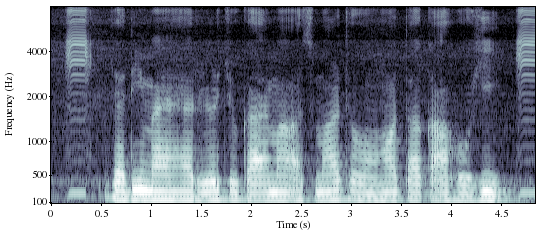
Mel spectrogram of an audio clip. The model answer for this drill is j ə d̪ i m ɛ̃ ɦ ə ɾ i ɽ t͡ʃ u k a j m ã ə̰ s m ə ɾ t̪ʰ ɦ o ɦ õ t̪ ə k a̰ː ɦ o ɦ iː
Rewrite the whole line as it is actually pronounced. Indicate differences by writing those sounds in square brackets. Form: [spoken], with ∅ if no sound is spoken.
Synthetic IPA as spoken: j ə d̪ i m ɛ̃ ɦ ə ɾ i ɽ t͡ʃ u k a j m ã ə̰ s m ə ɾ t̪ʰ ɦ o ɦ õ t̪ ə k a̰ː ɦ o ɦ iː

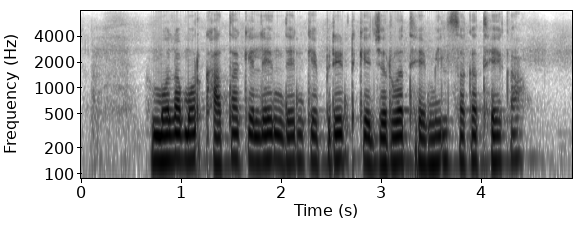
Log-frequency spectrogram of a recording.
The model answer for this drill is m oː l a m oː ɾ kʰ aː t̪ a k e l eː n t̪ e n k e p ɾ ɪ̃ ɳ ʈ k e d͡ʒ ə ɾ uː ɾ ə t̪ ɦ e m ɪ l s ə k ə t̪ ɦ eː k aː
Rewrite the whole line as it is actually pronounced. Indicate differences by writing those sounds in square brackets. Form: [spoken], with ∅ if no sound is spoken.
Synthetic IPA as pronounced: m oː l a m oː ɾ kʰ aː t̪ a k e l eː n [d̪] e n k e p ɾ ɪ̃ ɳ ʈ k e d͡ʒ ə ɾ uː ɾ ə t̪ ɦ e m ɪ l s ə k ə t̪ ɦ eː k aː

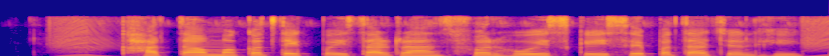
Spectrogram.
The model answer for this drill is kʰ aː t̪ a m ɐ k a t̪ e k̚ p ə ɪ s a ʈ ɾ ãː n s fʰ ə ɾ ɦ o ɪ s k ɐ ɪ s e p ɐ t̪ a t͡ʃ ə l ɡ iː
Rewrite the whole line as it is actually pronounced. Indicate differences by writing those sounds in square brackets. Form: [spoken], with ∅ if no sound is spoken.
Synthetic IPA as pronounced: kʰ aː t̪ a m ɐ k [ə] t̪ e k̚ p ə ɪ s a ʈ ɾ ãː n s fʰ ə ɾ ɦ o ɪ s k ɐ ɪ s e p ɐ t̪ a t͡ʃ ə l ɡ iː

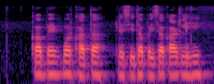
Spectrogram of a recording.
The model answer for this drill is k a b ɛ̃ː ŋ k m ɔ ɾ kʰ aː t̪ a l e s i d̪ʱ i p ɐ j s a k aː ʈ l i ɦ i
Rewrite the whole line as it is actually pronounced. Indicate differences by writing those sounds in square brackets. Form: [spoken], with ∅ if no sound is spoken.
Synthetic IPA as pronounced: k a b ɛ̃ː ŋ k m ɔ ɾ kʰ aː t̪ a l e s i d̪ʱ [a] p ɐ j s a k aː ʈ l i ɦ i

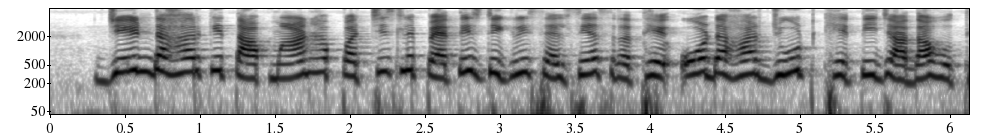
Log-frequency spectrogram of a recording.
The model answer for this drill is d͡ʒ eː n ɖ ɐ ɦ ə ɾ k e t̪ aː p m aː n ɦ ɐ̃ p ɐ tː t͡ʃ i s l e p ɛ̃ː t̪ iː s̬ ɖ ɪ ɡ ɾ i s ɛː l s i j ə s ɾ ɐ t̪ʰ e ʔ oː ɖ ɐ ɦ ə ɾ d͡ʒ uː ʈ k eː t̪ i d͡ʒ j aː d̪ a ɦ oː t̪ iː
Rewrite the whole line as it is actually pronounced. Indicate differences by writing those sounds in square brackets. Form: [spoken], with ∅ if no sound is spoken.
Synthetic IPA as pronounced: d͡ʒ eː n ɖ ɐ ɦ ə ɾ k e t̪ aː p m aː n ɦ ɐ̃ p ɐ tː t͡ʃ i s l e p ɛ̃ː t̪ iː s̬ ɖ ɪ ɡ ɾ i s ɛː l s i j ə s ɾ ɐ t̪ʰ e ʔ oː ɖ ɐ ɦ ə ɾ d͡ʒ uː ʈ [kʰ] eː t̪ i d͡ʒ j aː d̪ a ɦ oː t̪ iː

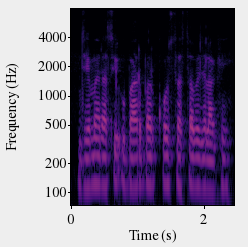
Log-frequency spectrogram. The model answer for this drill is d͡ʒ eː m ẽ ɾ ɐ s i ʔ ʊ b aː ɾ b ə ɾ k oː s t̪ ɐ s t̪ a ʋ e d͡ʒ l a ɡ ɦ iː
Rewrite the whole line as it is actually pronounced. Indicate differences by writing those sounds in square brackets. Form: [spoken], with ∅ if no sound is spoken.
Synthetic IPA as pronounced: d͡ʒ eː m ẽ ɾ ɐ s i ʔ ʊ b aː ɾ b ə ɾ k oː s [d̪] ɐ s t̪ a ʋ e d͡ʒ l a ɡ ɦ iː

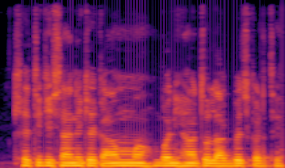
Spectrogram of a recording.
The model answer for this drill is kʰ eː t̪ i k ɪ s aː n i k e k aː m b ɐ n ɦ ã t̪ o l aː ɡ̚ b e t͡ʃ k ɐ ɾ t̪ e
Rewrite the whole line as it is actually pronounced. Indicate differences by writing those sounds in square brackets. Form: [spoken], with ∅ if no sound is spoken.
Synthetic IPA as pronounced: kʰ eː t̪ i k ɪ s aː n i k e k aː m b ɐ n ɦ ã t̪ o l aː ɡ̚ b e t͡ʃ k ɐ ɾ t̪ e

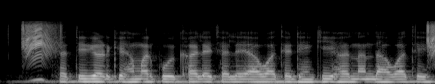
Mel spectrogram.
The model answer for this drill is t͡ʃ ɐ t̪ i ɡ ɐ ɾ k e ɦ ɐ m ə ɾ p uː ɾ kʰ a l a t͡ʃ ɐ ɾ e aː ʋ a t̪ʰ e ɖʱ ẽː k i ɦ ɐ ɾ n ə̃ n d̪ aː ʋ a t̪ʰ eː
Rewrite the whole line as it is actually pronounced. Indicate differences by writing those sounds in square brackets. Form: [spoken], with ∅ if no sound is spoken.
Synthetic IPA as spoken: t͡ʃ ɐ t̪ i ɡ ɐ [ɽ] k e ɦ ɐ m ə ɾ p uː ɾ kʰ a l [e] t͡ʃ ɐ [l] e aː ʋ a t̪ʰ e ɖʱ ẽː k i ɦ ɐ ɾ n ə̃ n d̪ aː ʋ a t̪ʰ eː

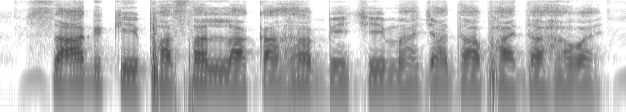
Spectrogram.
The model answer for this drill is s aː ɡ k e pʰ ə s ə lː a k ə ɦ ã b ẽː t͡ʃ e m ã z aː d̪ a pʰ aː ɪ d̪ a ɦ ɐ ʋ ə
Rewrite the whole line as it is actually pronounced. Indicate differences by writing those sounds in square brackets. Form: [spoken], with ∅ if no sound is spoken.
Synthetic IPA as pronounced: s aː ɡ k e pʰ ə s ə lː a k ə ɦ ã b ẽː t͡ʃ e m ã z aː d̪ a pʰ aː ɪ d̪ a ɦ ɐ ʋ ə

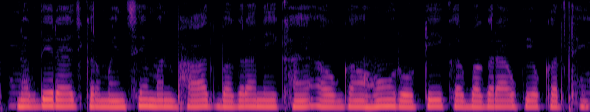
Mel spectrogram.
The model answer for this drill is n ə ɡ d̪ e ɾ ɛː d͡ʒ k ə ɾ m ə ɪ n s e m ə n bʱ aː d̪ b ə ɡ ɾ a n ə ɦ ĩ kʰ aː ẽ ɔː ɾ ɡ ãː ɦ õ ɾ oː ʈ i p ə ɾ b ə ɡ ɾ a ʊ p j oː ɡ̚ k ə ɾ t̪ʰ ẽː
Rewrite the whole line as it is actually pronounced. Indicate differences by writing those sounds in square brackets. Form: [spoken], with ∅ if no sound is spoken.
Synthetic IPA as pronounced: n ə ɡ d̪ e ɾ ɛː d͡ʒ k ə ɾ m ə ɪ n s e m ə n bʱ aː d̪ b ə ɡ ɾ a n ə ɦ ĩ kʰ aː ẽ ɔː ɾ ɡ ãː ɦ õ ɾ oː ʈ i [k] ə ɾ b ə ɡ ɾ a ʊ p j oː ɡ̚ k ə ɾ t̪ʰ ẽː

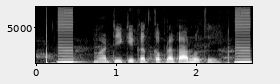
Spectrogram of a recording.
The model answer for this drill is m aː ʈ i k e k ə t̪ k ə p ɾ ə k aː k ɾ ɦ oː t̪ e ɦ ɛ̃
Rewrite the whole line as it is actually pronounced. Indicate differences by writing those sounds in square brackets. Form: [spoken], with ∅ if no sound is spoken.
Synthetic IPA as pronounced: m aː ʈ i k e k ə t̪ k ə p ɾ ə k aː [∅] ɾ ɦ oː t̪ e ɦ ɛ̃

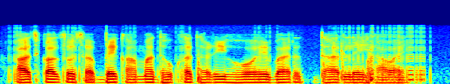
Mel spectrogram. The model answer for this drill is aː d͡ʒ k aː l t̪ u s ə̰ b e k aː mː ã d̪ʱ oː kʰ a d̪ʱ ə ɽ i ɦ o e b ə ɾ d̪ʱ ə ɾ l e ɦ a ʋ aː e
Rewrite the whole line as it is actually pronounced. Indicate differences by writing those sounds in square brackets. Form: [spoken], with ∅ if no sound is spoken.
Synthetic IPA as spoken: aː d͡ʒ k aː l t̪ [o] s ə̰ b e k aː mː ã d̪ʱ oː kʰ a d̪ʱ ə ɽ i ɦ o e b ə ɾ d̪ʱ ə ɾ l e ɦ a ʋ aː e

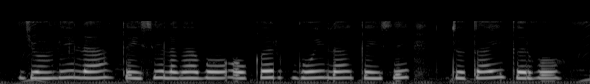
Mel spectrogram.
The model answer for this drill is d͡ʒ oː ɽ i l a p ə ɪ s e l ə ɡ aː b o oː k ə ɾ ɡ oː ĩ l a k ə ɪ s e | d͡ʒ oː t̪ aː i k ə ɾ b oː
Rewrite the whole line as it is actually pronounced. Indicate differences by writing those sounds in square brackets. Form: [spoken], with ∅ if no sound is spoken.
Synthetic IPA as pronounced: d͡ʒ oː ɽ i l a [k] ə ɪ s e l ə ɡ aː b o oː k ə ɾ ɡ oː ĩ l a k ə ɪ s e | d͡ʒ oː t̪ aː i k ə ɾ b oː

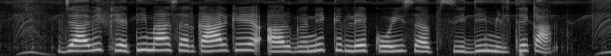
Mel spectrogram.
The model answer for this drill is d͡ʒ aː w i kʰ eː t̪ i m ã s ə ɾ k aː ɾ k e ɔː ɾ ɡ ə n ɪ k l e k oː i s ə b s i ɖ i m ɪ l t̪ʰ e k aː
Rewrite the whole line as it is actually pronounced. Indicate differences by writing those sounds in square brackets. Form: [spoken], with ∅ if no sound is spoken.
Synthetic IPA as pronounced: d͡ʒ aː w i kʰ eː t̪ i m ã s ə ɾ k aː ɾ k e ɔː ɾ ɡ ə n ɪ k l e k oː i s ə b s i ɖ i m ɪ l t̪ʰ e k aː

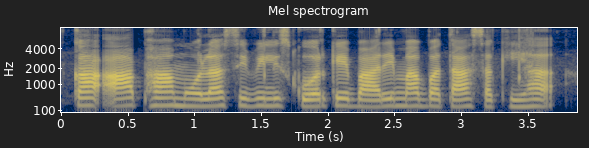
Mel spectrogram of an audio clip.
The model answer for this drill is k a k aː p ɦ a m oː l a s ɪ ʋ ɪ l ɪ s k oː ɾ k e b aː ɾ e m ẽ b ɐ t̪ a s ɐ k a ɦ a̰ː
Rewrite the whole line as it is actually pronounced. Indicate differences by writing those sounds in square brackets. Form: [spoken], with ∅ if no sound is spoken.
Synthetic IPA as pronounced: k a [ʔ] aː p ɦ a m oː l a s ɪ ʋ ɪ l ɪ s k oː ɾ k e b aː ɾ e m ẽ b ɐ t̪ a s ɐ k [i] ɦ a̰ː

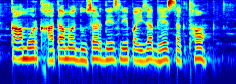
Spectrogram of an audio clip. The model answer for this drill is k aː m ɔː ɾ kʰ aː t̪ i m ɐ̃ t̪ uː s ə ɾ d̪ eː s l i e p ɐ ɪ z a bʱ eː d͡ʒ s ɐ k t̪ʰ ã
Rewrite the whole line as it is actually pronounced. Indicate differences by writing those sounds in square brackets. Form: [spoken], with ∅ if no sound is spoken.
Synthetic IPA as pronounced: k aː m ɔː ɾ kʰ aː t̪ [a] m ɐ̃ [d̪] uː s ə ɾ d̪ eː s l i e p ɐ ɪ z a bʱ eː d͡ʒ s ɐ k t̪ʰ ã

